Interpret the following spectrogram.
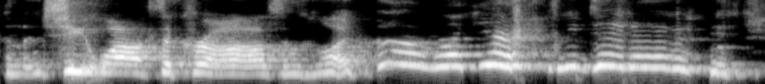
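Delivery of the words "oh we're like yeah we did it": very high-pitched mock celebration; retold whoop with a laugh in it; relieved cheer. Hikers celebrating getting across past the snake, retold relieved cheer.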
